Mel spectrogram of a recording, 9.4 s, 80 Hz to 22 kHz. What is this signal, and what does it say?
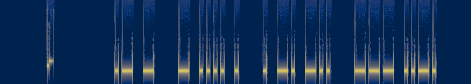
Morse code, heard as a keyed tone, about 17 wpm, 700 Hz. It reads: AT THE END OF
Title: Sets of 4 Words 17wpm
